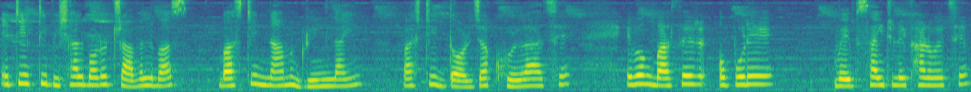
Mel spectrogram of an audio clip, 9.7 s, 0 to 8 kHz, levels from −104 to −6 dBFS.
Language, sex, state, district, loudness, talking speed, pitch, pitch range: Bengali, female, West Bengal, Kolkata, -17 LUFS, 125 wpm, 245 Hz, 225-265 Hz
